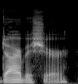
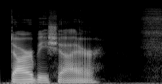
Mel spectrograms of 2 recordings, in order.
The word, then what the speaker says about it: Derbyshire: you get extra bonus points for the correct pronunciation of Derbyshire in the episode the dancing men not a lot of Americans get that right cheers Nick thanks Nick we're always tempted to say Derbyshire like she does yeah in the episode just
